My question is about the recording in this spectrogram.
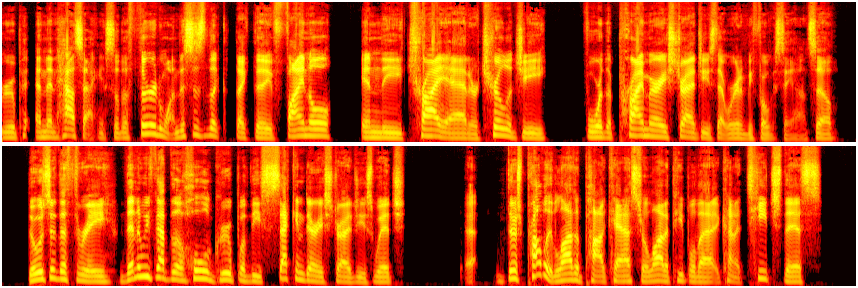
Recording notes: This was a live class recorded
